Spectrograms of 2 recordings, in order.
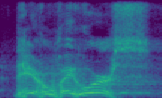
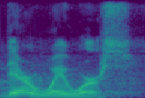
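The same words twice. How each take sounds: First: "worse" said higher and louder, drawn out; stress on worse. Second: Said in the usual way. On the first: Shown as a demonstration. Preacher to listeners, leaning on worse. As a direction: lean on the word worse.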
